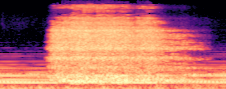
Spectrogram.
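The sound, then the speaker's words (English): A single deep breath taken at the surface after diving: one long, airy inhale that swells in and fades over about a second and a half, quiet overall with a faint low hum beneath. “But when we are on the surface, we can breathe huge deep breaths. Let's do it again.”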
